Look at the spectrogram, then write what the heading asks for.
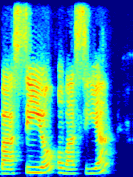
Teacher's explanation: Nosotros al decir vacío o vacía, pronunciamos con mayor potencia la I, entonces tenemos que separarla de lo que pudo haber sido un diptongo con la A.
